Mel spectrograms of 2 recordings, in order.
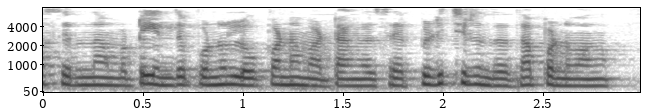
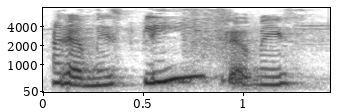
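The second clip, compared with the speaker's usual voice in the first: pleading; 3 semitones higher, much slower than usual. Acted. Girl begs Ramesh to take her.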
